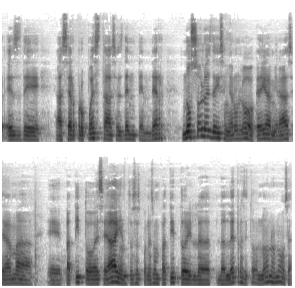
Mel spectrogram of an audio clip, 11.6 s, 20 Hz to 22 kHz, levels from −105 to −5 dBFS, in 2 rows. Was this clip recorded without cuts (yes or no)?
no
